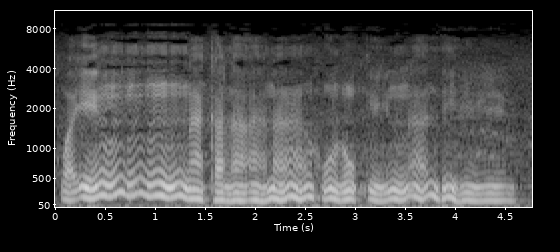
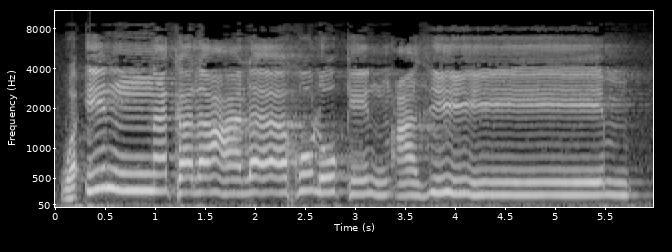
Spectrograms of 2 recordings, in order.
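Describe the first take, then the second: First: The verse is recited in an unpleasant voice. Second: The verse is recited in a pleasing voice. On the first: Listeners are not moved to praise God. The speaker calls it wrong. "tajwidnya bagus, suaranya jelek ... Allahnya hilang" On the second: Listeners are moved to praise God. The speaker calls it right. "Oh, itu nikmatnya"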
